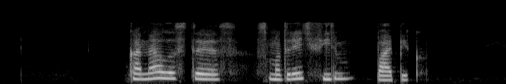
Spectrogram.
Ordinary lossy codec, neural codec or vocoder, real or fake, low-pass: Opus, 16 kbps; none; real; 7.2 kHz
